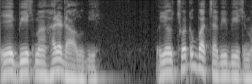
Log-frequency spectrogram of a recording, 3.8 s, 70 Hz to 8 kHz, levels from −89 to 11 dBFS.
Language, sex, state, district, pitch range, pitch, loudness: Garhwali, male, Uttarakhand, Tehri Garhwal, 95-135 Hz, 120 Hz, -15 LUFS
